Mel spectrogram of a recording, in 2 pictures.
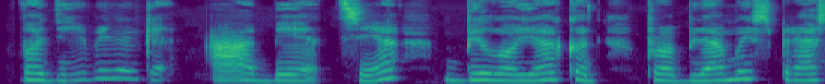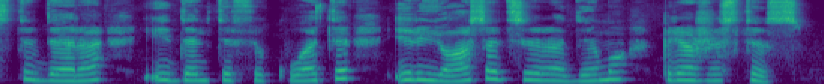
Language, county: Lithuanian, Vilnius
